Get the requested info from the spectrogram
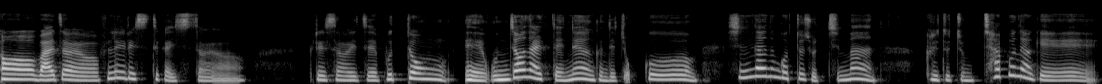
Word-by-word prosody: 어 235 -2 +7
맞아요. 205 -3 +3
플레이리스트가 255 -6 -2
있어요. 85 - -5 0.6
그래서 200 -1 -3
이제 190 0 -3
보통 235 +1 +1 0.2
예 200 -4 +6
운전할 260 - +4
때는 220 +5 +1
근데 180 -4 -3
쪼끔 220 0 -1 0.3
신나는 360 +2 0
것도 275 -3 -3
좋지만 200 +3 -2 0.5
그래도 205 -3 -3
좀 190 -2 -6
차분하게 215 - -2
220 Hz, 255 characters per minute, -23 LUFS, 190-255 Hz, 0.6 s, 어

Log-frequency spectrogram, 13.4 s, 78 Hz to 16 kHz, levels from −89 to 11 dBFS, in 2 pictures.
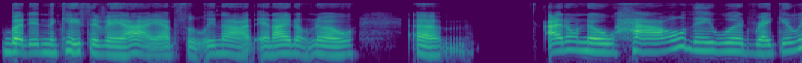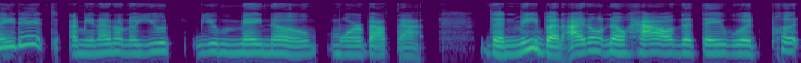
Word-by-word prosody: but 205 -2 +5
in 195 +1 -4
the 190 - -4
case 200 0 -3
of 180 -2 -2
AI, 165 - +4
absolutely 150 - -5
not, 180 -3 0
and 165 +1 +2
I 185 +1 +6
don't 175 -3 -6
know 170 0 0 0.5
um, 160 -3 +1 0.7
I - - +10
don't 240 0 -4
know 205 -1 +4
how 220 +8 +4
they 230 -5 -4
would 215 -3 -4
regulate 215 - -2
it. 370 -1 -6
I 180 - -3
mean, 180 0 -8
I 195 +1 -2
don't 205 -2 -4
know, 185 - -6
you 205 +4 -7 0.3
you 205 +2 -7
may 195 0 -3
know 180 -3 -4
more 170 -1 -5
about 170 - -1
that - - -6 0.5
than 175 -4 -1
me, 235 +8 0
but 170 -7 +4
I 185 - +7
don't 220 -1 -2
know 190 -2 +3
how 190 0 +4
that 185 -1 -3
they 185 0 -2
would 180 -1 -3
put 225 -3 -5
190 Hz, 200 wpm, -25 LUFS, 180-210 Hz, 0.7 s, I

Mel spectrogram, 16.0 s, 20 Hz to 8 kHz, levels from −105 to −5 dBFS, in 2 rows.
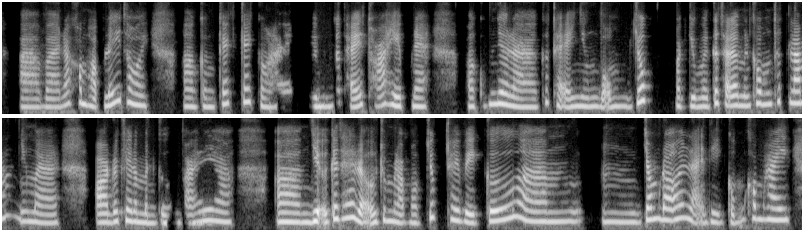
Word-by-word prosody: à, 220 -1 -4
và 215 0 -4
nó 275 - -3
không 320 -1 -1
hợp 225 -2 -2
lý 285 +9 +2
thôi. 280 -6 +1 0.3
Ờ, 230 0 -2
còn 220 -1 -4
các 300 +6 -2
cái 350 0 0
còn 230 -9 -5
lại 210 - -5 0.3
thì 230 - -2
mình 225 0 -1
có 330 - -8
thể 225 +5 +1
thỏa 245 +3 -2
hiệp 255 -4 +2
nè, 230 -1 +1 0.4
và 230 - -2
cũng 275 +5 -4
như 300 -1 +5
là 215 -3 +1
có 340 - -7
thể 225 -5 -1
nhượng 235 0 -1
bộ 205 - -1
một 235 0 -4
chút. 370 +7 +3 0.3
Mặc 235 -1 -4
dù 235 - 0
mình 230 0 -1
có 320 - +1
thể 280 -5 +2
là 255 - +6
mình 250 0 -1
không 295 +1 +1
thích 360 +1 -7
lắm 320 +4 +5
nhưng 260 -3 -2
mà, 225 -2 -1 0.4
ờ, 230 +1 +4
đôi 250 +2 +1
khi 275 +2 +2
là 255 - +2
mình 225 -3 0
cần 220 - -2 0.2
phải, 215 +2 -2 0.2
ơ, 250 - 0 0.4
ờ, 245 0 +4
giữ 260 -2 +7
cái 330 - +6
thái 355 +2 +3
độ 225 - +4
trung 270 +2 0
lập 225 -3 0
một 220 -1 -5
chút 360 0 -2
thay 295 -2 +3
vì 230 -4 +1
cứ, 300 +8 +4
ờm, 255 -2 +1 0.3
ừm, 240 -2 -3
chống 310 +5 +3
đối 305 +3 +4
lại 285 -9 -1
thì 240 -2 -2
cũng 225 +7 -6
không 315 0 -2
hay, 300 -1 +2
250 Hz, 265 wpm, -23 LUFS, 230-295 Hz, 0.4 s, giữ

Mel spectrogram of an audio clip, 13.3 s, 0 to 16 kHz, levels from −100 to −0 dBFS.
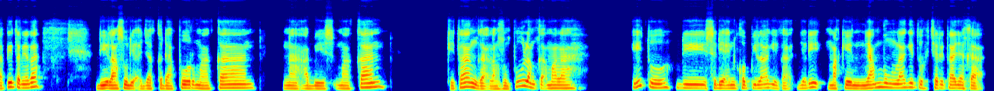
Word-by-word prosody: Tapi 120 +10 +4
ternyata 175 +2 +2 0.7
di 120 +1 +4
langsung 125 0 +4
diajak 115 0 -2
ke - - +1
dapur 135 +5 +2
makan, 140 +4 +1 0.4
nah 120 -1 -1
abis 115 0 -2
makan 160 +10 0 0.8
kita 115 +7 -4 0.2
nggak 110 -6 0
langsung 105 +1 -3
pulang 200 -3 +1
Kak 140 - -5
malah, 130 0 0 0.7
itu, 165 -5 0 0.2
disediain 135 -2 +1
kopi 130 +1 -2
lagi 135 -2 -2
Kak. 115 -1 -7
Jadi 165 +7 0
makin 120 0 +2
nyambung 155 +5 +2
lagi 160 +3 +1
tuh 145 -5 -4
ceritanya, 130 -2 0
Kak. 120 -5 -2
130 Hz, 130 wpm, -22 LUFS, 120-150 Hz, 0.8 s, Tapi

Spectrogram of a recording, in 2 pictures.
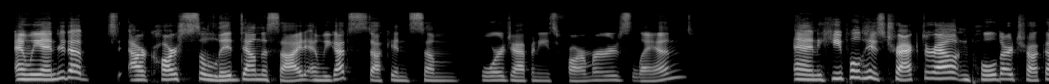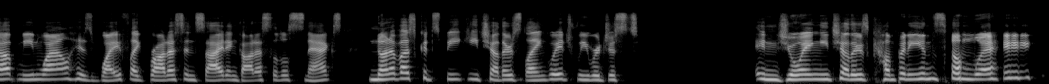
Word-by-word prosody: and 235 0 +7
we 230 0 +6
ended 235 +8 +5
up 285 -5 +6 0.2
s - - -10
our 210 0 +3
car 230 +4 +2
slid 210 -5 -1
down 225 -1 +1
the 220 - -4
side, 175 +2 +1
and 195 -2 -4
we 190 0 -4
got - - +1
stuck 175 +4 -5
in 180 -3 -9
some 175 0 -7 0.2
poor 195 +1 -6
Japanese 175 -3 -5
farmer's 190 +4 -7
land 200 - -5 1.0
and 225 -2 +5
he 270 +6 +1
pulled 315 +3 -2
his 280 -8 -1
tractor 255 +8 +4
out 275 -2 +6
and 215 - -8
pulled 225 +2 -4
our 240 -1 +2
truck 200 -1 -4
up. 245 0 +2
Meanwhile, 230 +2 -1
his 225 -7 -9
wife, 180 +6 -2
like, 210 -6 -2
brought 195 +1 0
us 220 +2 0
inside 195 -2 -1
and 205 -2 -5
got 175 +1 -4
us 200 0 -7
little 210 0 -12
snacks. 200 0 -3 0.3
None 225 +2 +3
of 255 - -1
us 275 0 +1
could 260 -9 -7
speak 235 +1 -7
each 240 -3 -5
other's 215 -1 -2
language, 215 +4 -1
we 215 - -4
were 210 0 -3
just 210 +2 -6 1.2
enjoying 230 0 +2
each 235 +3 -1
other's 230 -3 +2
company 235 +2 -1
in 255 0 -1
some 255 0 +1
way. 280 +6 +4
220 Hz, 175 wpm, -22 LUFS, 195-240 Hz, 1.2 s, and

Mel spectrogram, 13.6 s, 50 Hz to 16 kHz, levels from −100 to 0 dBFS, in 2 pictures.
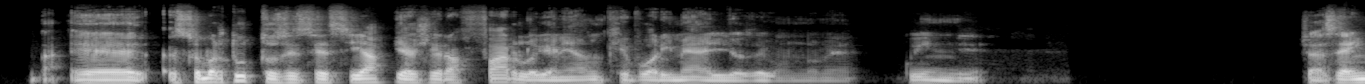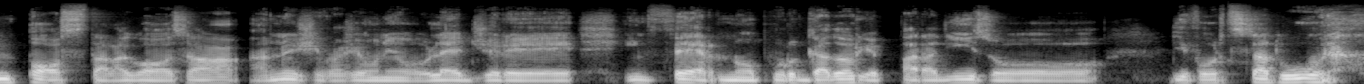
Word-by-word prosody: Bah, - - -12
ehm, 95 0 +4
e - - -5
soprattutto 120 +2 +3
se 105 +1 +1
se 105 +1 +1
si 115 - 0
ha 115 0 +4
piacere 110 -2 +1
a - - -4
farlo 105 +1 -2
viene 90 0 -1
anche 95 0 -6
fuori 95 -2 -1
meglio, 85 -2 -2
secondo 80 0 -9
me, 80 -1 -22 0.2
quindi. 90 -5 -6 1.6
Cioè - - -4
se 105 - +2
è - - +4
imposta 100 -5 +2
la 85 +2 -3
cosa, 90 +1 -2
a 85 - -9
noi 105 +3 +1
ci - - -7
facevano 85 0 -2
leggere 85 -1 0 0.2
inferno, 90 -2 +1
purgatorio 95 +2 +2
e - - -8
paradiso 85 -4 -2 0.3
di 100 - -2
forzatura. 110 +4 +3
90 Hz, 155 wpm, -22 LUFS, 85-100 Hz, 1.6 s, ehm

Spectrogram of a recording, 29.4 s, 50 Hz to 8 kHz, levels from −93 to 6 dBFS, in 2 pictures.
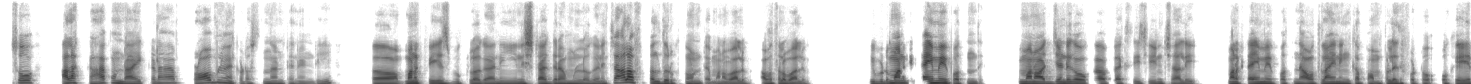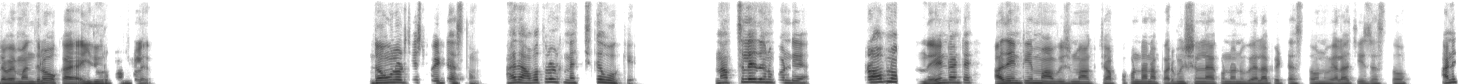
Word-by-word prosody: So 215 - -2 0.4
అలా 215 - +5 0.2
కాకుండా 175 -5 0
ఇక్కడ 175 +4 -8 0.3
ప్రాబ్లమ్ 215 +4 0
ఎక్కడొస్తుందంటేనండి. 125 -5 -9 0.5
ఆహ్, 125 0 +3
మన 175 - +7
ఫేస్‌బుక్‌లో 130 -1 -2
గాని, 120 0 -2
ఇన్స్‌టాగ్రాముల్లో 130 -2 0
గాని, 120 +3 -3
చాలా 240 +5 +8
ఫోటో‌లు 180 -4 -3
దొరుకుతూ 140 -1 -5
ఉంటాయి 105 -4 -7
మనవాళ్ళకు, 110 +1 -3
అవతల 135 +1 -1
వాళ్ళవి. 105 -1 -3 0.6
ఇప్పుడు 160 +3 -3
మనకి 185 0 +3
టైం 190 +1 +9
అయిపోతుంది. 130 - -1 0.5
మనం 160 - +6
అర్జెంట్‌గా 165 +4 +1
ఒక 150 -1 -1
ఫ్లెక్సీ 140 +1 -6
చేయించాలి. 130 -3 -4 0.4
మనకు 145 0 +2
టైం 135 0 +4
అయిపోతుంది. 130 -1 -4
అవతలాయన 145 +1 +2
ఇంకా 135 +4 -3
పంపలేదు 130 +2 -1
ఫోటో. 120 0 -6 0.2
ఒక 130 - -17 0.2
20 135 +2 +3
మందిలో 160 +7 +2
ఒక 175 - -25 0.3
ఐదుగురివి 150 -2 0
పంపలేదు. 120 -6 -4 2.3
డౌన్‌లోడ్ 245 +4 +5
చేసి 255 - -8
పెట్టేస్తాం. 180 -10 -1 0.3
అది 240 0 +4
అవతలోళ్ళకి 250 +2 0
నచ్చితే 260 +5 -1
ఓకే. 180 - -7 0.9
నచ్చలేదనుకోండి 240 -4 +3 0.7
ప్రాబ్లమ్ 295 +4 +6
అవుతుంది 130 -4 -2
ఏంటంటే, 235 +3 +1 0.3
"అదేంటి 195 +3 +5
మా 170 - +6
విజ్ 150 0 -3
మాకు 140 -1 -1
చెప్పకుండా, 155 +6 -3
నా - - -1
పర్మిషన్ 155 +3 -2
లేకుండా 150 0 -2
నువ్వెలా 140 +2 0
పెట్టేస్తావు? 135 -2 -7
నువ్వెలా 130 +2 -1
చేసేస్తావు?" 135 -1 -6 0.4
అని 260 - +2
145 Hz, 135 wpm, -25 LUFS, 130-185 Hz, 2.3 s, టైం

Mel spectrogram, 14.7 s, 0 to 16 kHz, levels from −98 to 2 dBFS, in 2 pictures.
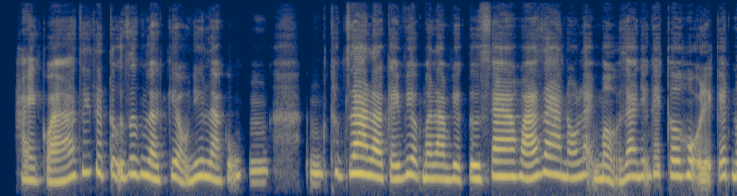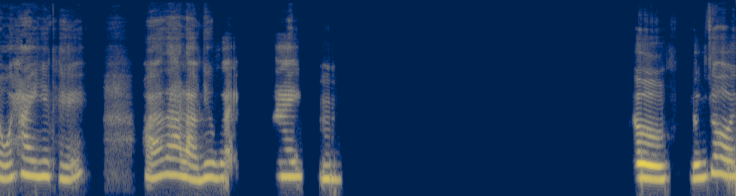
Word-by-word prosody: Hay 205 -1 -4
quá! 195 +8 0
Thế 330 0 -3
thì 335 - 0
tự - - -2
dưng 295 +2 -2
là, 240 -4 +2
kiểu 225 0 -3
như 245 +6 +1
là 240 -6 0
cũng, 235 +4 -5 0.7
ưm, 320 -1 -2
thực 310 -4 -6
ra 310 -1 +6
là 260 -3 +4
cái 230 -2 -1
việc 280 0 -1
mà 235 0 0
làm 225 -1 0
việc 220 -2 -2
từ 230 -1 +3
xa 265 +3 +3
hóa 250 -1 +3
ra 305 -1 +1
nó 245 -2 -1
lại 280 +3 -3
mở 215 -4 -2
ra 260 +2 +1
những 270 +1 -3
cái 310 +1 -3
cơ 275 -2 -1
hội 270 -1 0
để - - -1
kết 265 +1 -5
nối 240 -1 -1
hay 280 -1 -1
như 265 0 +1
thế. 235 +6 -6 0.6
Hóa 255 +3 -3
ra 290 -1 -1
là 245 -4 +1
như 240 +4 0
vậy. 250 - -7 0.3
Hay! 265 0 -1 0.2
Ừm. 225 -1 -3 2.9
Ừ, 230 -2 +8 0.2
đúng 235 +2 +2
rồi. 295 -4 0
255 Hz, 195 wpm, -22 LUFS, 230-275 Hz, 2.9 s, Ừ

